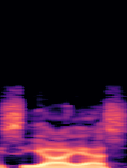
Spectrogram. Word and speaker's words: CIS: And it occurs to me as I'm reading, the Center for Internet Security, CIS, is also could be pronounced cis, like as in cisgender, which Elon Musk just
